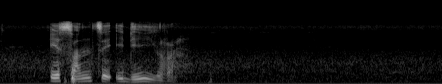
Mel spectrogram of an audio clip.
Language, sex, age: Tswana, male, 25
